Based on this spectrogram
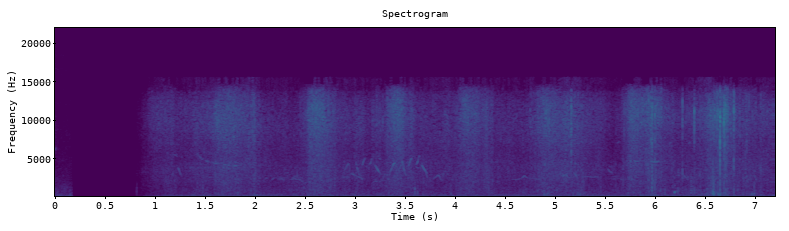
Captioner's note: birds chirping; underbrush crunching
